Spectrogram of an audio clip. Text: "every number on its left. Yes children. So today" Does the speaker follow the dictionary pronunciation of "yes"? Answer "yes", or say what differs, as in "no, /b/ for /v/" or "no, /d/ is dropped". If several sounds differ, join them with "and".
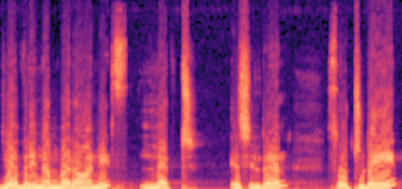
no, /s/ is dropped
